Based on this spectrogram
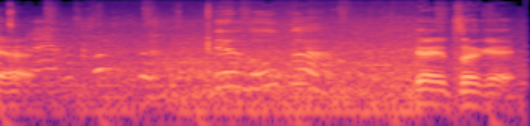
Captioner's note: foreign language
